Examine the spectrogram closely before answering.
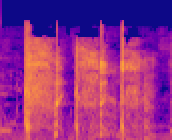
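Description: A loud sneeze bursts out, followed by several shorter, sharp explosive bursts in quick succession, with no talking.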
